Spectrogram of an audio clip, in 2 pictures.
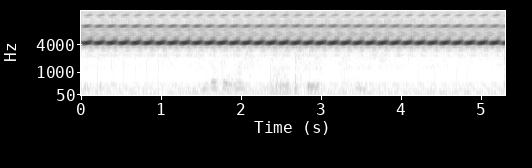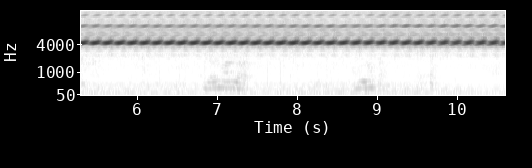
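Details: Cricket giving a loud, unbroken high trill that holds one steady pitch with faint overtones above it, pulsing evenly for the whole stretch; a few very faint low murmurs sit far beneath.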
